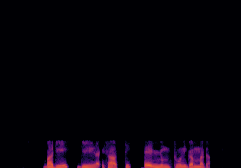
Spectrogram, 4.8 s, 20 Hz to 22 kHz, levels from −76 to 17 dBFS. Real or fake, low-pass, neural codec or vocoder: fake; 3.6 kHz; codec, 44.1 kHz, 2.6 kbps, DAC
